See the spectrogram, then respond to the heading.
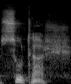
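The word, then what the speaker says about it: Sutekh: First, the god Seth, or Sutash in its original pronunciation, and the concept of change.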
